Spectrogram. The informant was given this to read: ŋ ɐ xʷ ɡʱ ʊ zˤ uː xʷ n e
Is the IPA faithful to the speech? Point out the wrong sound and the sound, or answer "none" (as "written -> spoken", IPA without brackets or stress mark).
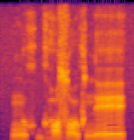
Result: none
